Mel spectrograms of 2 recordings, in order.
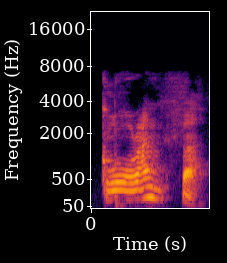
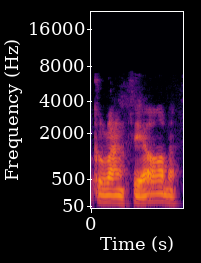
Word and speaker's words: Glorantha: It's Glorantha. Glorantha. I always call it Gloranthiana for some reason.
